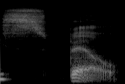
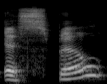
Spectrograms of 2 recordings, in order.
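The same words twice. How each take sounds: First: "spell" starting straight on a long S; one syllable "spell", no vowel before the S; clean initial S. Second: "espel" with an extra "eh" before the S; added E before S. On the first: Teacher offers learners the right choice, clean initial S. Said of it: "We say spell". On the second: Teacher offers learners the wrong choice, added E before S. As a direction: say "espel" as two syllables, es-PELL. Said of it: "Do we say espel or do we say spell?". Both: Shown as a demonstration.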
